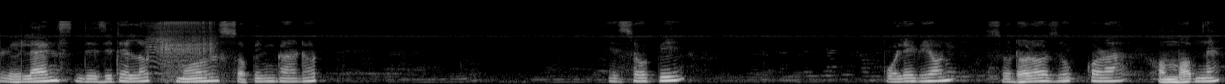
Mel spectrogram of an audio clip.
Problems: none marked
